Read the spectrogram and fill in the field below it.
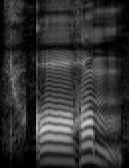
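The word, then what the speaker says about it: অহম্: করতে হবে অর্থাৎ হম অহম অহম একটা হলো অহম প্রথমটা হলো অহম দ্বিতীয়টা হলো অহম অহম কারণ হসন্ত আছে হসন্ত থাকলে ম এর উচ্চারণটা পূর্ণ হবে না এটা অর্ধেক উচ্চারণ হবে তাহলে অহম এইভাবে 31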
